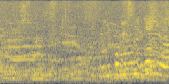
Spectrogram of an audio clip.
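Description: Background chatter of several people talking at once, with no single clear voice.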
